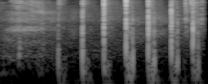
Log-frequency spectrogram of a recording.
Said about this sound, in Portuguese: Isso é eu batendo palma, uma salva de palmas para mim.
